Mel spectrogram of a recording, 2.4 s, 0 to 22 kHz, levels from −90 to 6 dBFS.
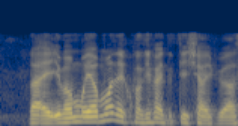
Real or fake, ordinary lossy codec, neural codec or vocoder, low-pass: fake; none; vocoder, 44.1 kHz, 80 mel bands, Vocos; 7.2 kHz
